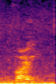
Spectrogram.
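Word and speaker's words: wyd: The Afrikaans word for wide is vite with a V.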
